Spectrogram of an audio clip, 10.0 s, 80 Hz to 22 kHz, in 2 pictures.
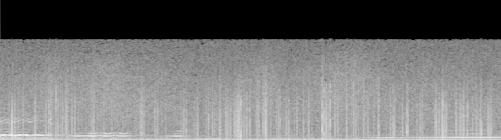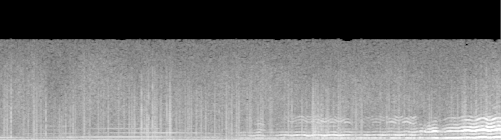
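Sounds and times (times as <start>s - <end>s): faint crackles: 0.0s - 10.0s
low mains hum: 0.0s - 10.0s
recording hiss: 0.0s - 10.0s
orchestra soft sustained notes: 3.7s - 10.0s.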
